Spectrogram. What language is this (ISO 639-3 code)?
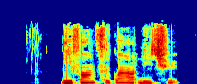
zho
